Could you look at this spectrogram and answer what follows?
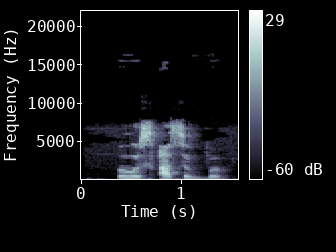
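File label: "Ылыс Асыввыв", Komi, female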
